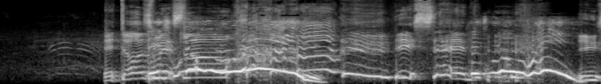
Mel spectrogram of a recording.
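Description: A young man laughs and shouts excitedly into a microphone.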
